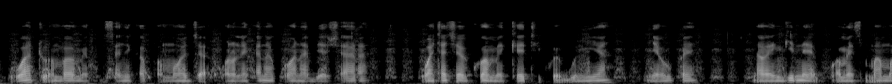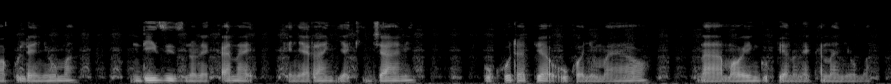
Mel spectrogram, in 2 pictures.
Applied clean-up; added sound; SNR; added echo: none; Sawing; 16 dB; none.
